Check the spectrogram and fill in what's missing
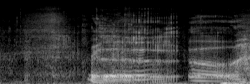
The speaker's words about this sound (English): Burp.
